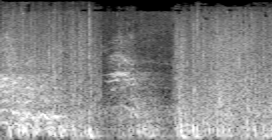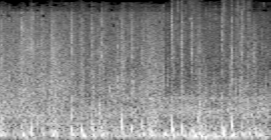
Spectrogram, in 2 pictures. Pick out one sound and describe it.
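Horse hooves gallop steadily over soft ground.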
